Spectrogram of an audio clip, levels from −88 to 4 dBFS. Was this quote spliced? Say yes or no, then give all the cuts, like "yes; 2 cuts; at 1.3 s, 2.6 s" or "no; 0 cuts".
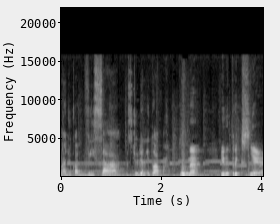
yes; 1 cut; at 2.5 s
